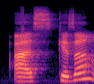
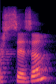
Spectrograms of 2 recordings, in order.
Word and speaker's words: schism: Schism or schism, you can pronounce it either way.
